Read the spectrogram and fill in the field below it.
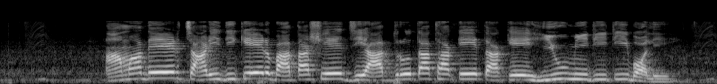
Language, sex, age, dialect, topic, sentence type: Bengali, male, 46-50, Standard Colloquial, agriculture, statement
